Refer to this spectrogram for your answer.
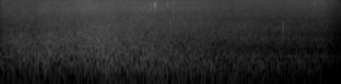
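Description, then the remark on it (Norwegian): Soft waves wash onto a beach in one slow swell that builds and then recedes, a broad, gentle hiss of surf with faint breeze and no voices. “Alt du hører nå er bølgene som slår mykt inn på stranden.”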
